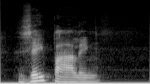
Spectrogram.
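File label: "zeepaling", Dutch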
